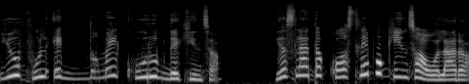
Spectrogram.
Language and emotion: Nepali, disgusted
